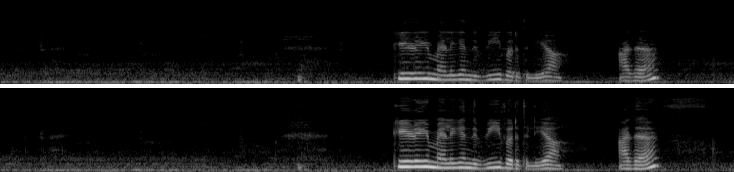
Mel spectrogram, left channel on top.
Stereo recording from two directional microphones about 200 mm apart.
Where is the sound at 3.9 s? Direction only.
55° right (ahead or behind).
